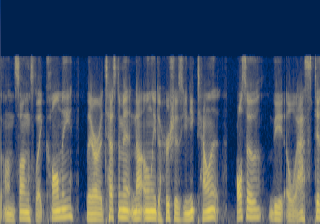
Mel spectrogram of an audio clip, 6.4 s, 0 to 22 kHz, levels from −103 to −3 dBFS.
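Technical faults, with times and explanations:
Nothing stood out on listening to this speech, which carries the band-limited character of G.722 wideband telephone coding, with no content above about 7.7 kHz.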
